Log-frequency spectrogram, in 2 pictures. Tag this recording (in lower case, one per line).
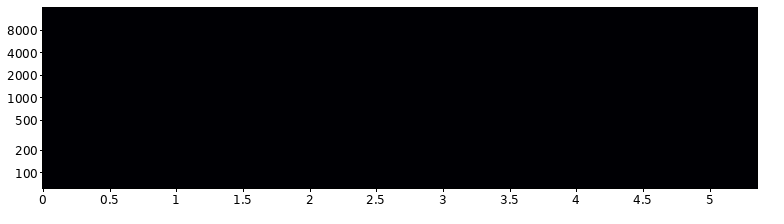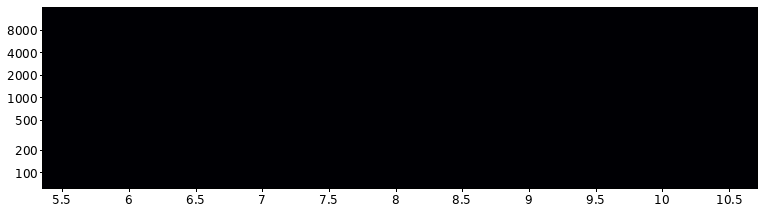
silence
